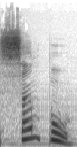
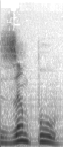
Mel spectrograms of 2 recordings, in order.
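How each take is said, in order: First: The word begins with an s sound. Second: The word begins with a z sound. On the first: "Tem som de S? Não, porque seria sampo" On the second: "Tem som de Z? Não, porque seria zampu"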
